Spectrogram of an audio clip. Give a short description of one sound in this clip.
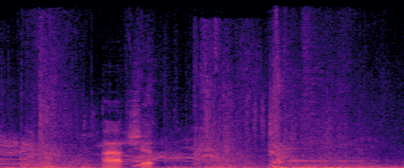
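Flames burst and roar.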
